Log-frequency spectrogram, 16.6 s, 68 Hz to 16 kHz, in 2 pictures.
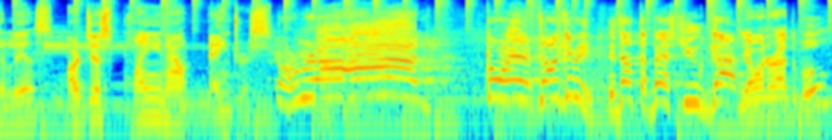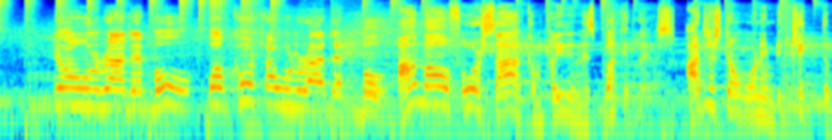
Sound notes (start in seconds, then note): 2.2 shouting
